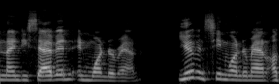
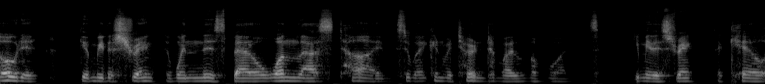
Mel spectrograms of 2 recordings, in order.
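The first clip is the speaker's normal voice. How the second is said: dropped low, emo hero voice; 5 semitones lower, 7 dB quieter than usual. Retelling how Thor talks in a trailer: imitating Thor being emo. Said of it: "back to being all emo".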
